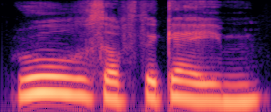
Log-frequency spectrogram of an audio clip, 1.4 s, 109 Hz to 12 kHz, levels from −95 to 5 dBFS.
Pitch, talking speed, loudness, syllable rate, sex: 200 Hz, 175 wpm, -15 LUFS, 3.3 syllables/s, female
